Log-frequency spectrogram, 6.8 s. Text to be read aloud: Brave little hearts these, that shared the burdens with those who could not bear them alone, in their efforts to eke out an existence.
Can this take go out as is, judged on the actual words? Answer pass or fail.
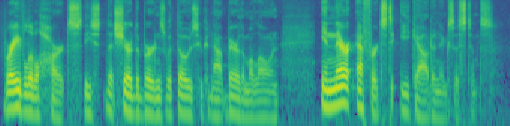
pass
